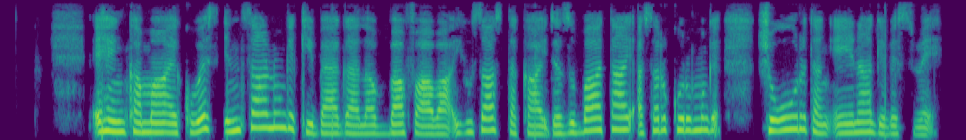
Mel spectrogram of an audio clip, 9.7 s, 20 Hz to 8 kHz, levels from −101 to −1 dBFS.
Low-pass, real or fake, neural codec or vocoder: 7.2 kHz; real; none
